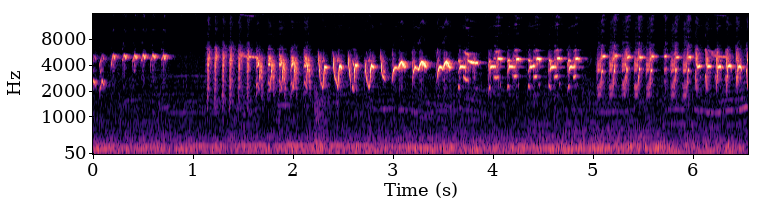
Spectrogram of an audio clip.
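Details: Red siskin of the dilute colour form in full roll tembak song: a short high trill, a pause, then a long unbroken stream of rapid buzzy twitters and sharp chips.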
